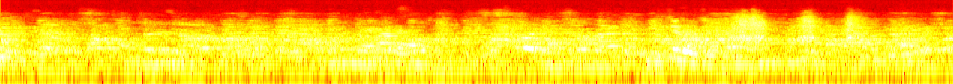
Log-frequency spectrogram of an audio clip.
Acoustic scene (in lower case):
cafe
